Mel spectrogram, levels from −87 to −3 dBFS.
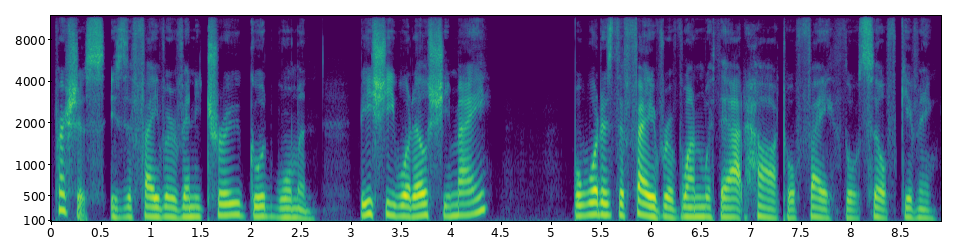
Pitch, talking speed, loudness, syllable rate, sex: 160 Hz, 195 wpm, -18 LUFS, 5.0 syllables/s, female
